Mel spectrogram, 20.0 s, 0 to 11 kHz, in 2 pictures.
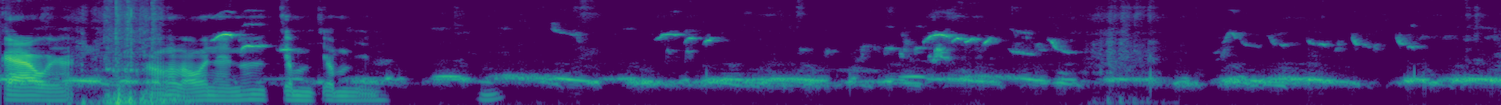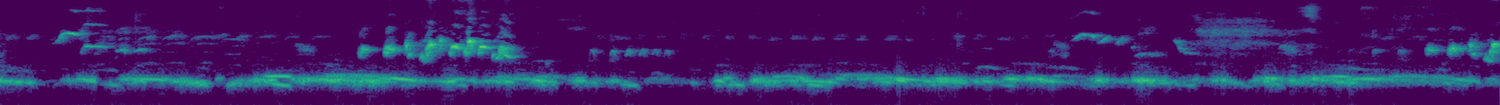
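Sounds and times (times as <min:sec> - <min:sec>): doves cooing: 0:00.0 - 0:20.0
small birds chirping: 0:00.0 - 0:20.0.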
